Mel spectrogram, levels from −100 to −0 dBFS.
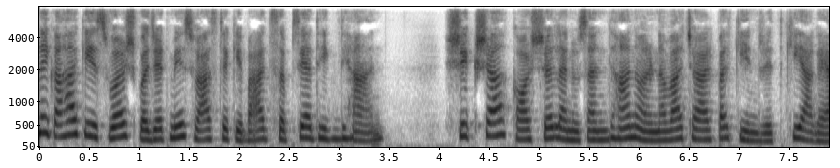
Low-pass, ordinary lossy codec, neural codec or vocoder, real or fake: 7.2 kHz; none; codec, 16 kHz in and 24 kHz out, 1 kbps, XY-Tokenizer; fake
